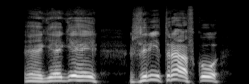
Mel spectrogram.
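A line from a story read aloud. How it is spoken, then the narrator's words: Shouting. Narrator (Russian): кричала она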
